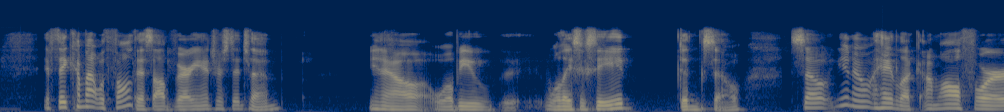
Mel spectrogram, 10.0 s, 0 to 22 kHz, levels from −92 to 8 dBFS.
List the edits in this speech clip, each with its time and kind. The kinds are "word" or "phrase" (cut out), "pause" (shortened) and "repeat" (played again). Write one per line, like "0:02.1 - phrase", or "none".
0:01.3 - word
0:01.7 - word
0:02.5 - word
0:04.5 - word
0:07.0 - word
0:07.8 - word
